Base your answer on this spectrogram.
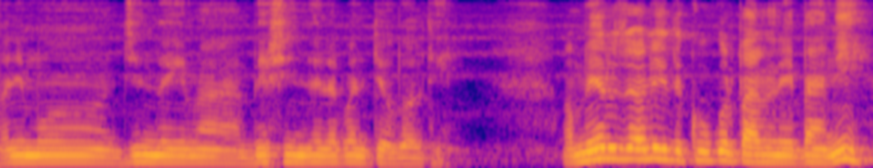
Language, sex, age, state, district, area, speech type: Nepali, male, 60+, West Bengal, Kalimpong, rural, spontaneous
